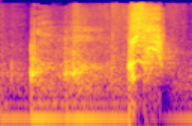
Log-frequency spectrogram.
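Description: A single loud sneeze bursts out near the end, preceded by a quieter breathy build-up, with low background hum underneath.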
